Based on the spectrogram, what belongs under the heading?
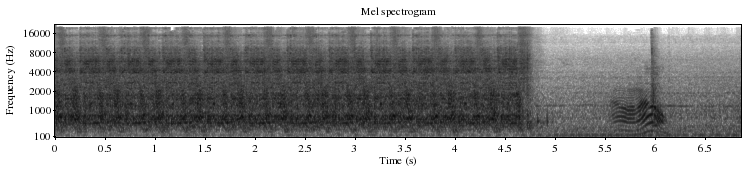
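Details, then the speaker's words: Poulan Pro small engine, gas dribbled in: steady cranking about 2.5 beats a second for nearly five seconds, never fires; spark present, fuel reaching carb, so fault is carb. "two we're getting gas up to here so it's not a problem with the fuel pump it's with the carburetor so we'll have to tear back into this"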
